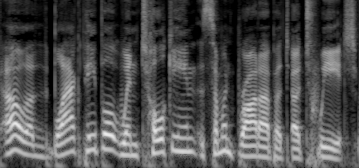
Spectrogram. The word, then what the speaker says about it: Tolkien: Yeah, Tolkien. That's how you say his name.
